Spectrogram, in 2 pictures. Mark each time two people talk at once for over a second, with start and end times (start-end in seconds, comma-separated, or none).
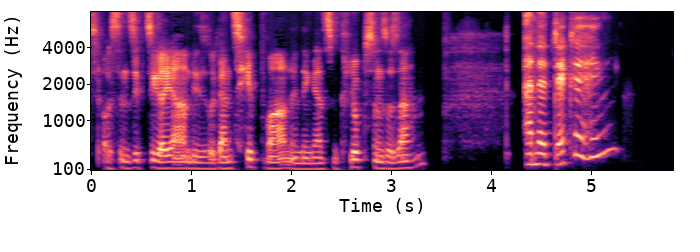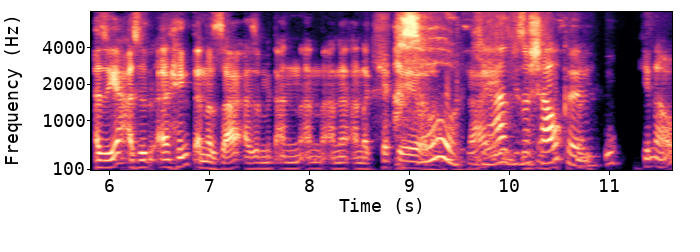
8.8-11.0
